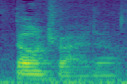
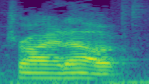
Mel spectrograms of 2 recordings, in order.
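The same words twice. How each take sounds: First: Quiet take back. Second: Said in the usual way. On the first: Shown as a demonstration. After saying try it out, quietly taking it back low and soft.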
